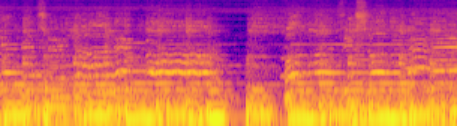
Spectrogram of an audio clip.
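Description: Music on an arranger keyboard: a wavering lead melody with pitch bends over a steady bass-and-drum accompaniment, cutting out briefly about three seconds in.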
